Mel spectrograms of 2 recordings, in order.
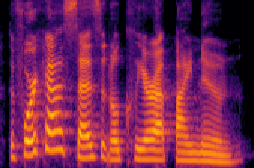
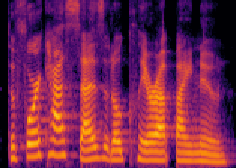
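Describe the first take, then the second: No difference in how they are said.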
